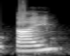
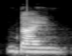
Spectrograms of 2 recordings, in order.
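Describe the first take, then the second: First: टाइम with a crisp T and a slight rise, set against dime; minimal pair time. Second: डाइम with a voiced D, lower and falling; minimal pair dime. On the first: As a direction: say टाइम with a clear unvoiced T, lifting at the end. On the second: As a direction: say डाइम with a voiced retroflex D, dropping the pitch. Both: Shown as a demonstration. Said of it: "आप खुद बोल के देख लो".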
